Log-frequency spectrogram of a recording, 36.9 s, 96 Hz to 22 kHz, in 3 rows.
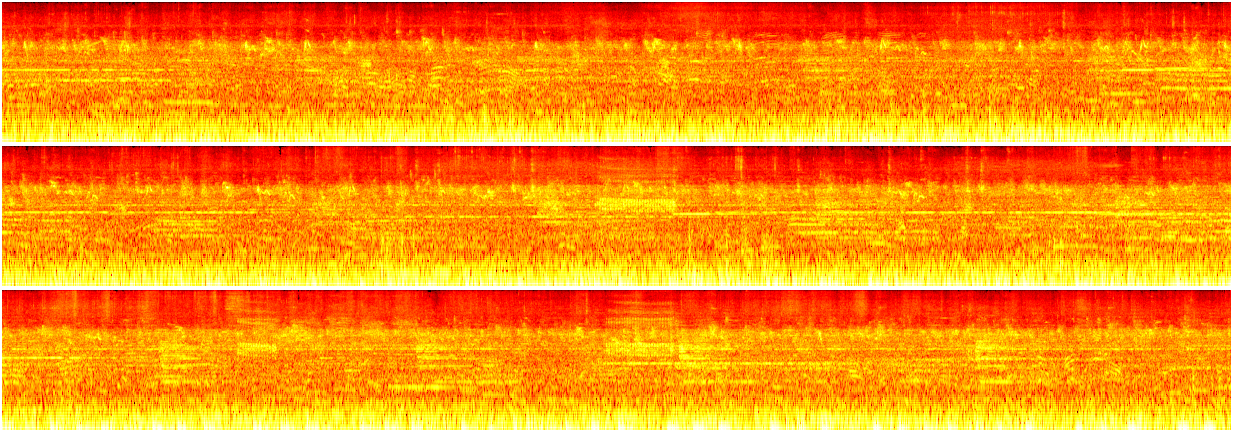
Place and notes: Sitting in the park, Birdsong.Sunny afternoon
Please turn up the volume a little
Binaural recordings, Sony PCM D100 + Soundman OKM II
